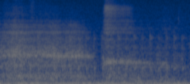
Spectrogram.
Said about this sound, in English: Mother's doing her breathing exercises. Sweating like a pig.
